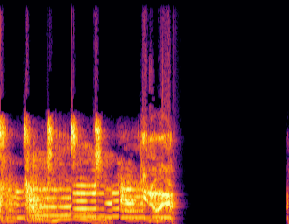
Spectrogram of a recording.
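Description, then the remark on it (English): A phone rings with an incoming call in the middle of a show, a short melodic ringtone, a bright tonal tune lasting under two seconds before it cuts off abruptly into silence. “Someone trying to get me to take a phone call in the middle of the show.”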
